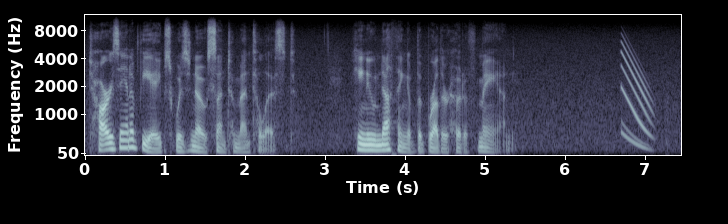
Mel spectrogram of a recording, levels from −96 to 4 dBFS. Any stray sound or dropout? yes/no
yes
